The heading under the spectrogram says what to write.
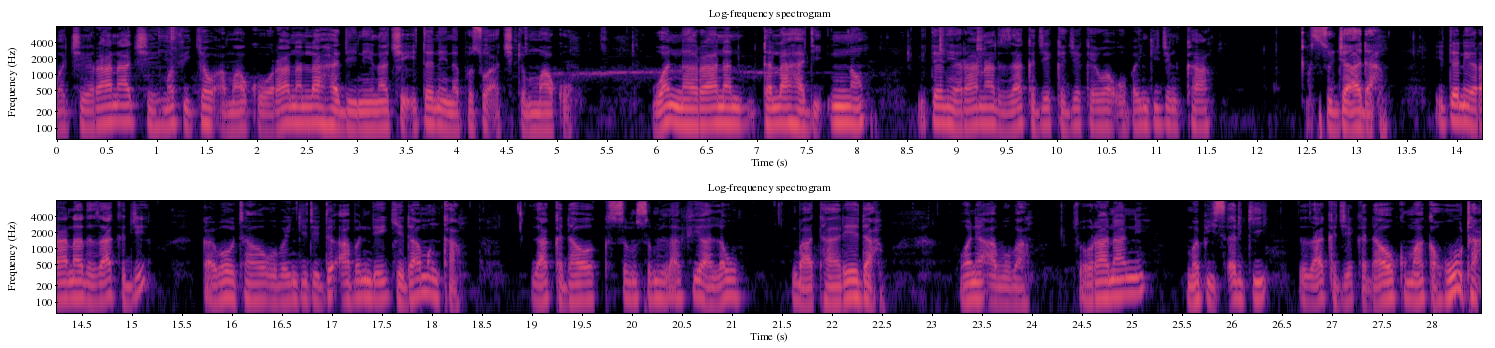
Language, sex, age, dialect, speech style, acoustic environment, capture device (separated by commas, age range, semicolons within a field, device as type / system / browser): Hausa, male, 35-44, Nigeria - Nigerian Standard, tired, silence, mobile / Linux / Chrome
